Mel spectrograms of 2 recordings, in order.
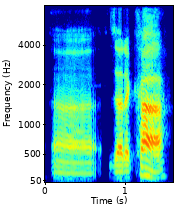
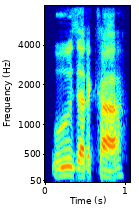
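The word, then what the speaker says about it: צדקה: This is the word for righteousness, zedekah, zedekah. So we put emphasis on the last syllable, zedekah, because the accent is there.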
